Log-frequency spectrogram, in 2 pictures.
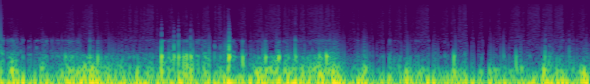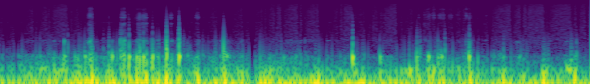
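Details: Stethoscope on the abdomen after drinking cola with Mentos, belly painful: loud, continuous low gurgling and rumbling with scattered pops, active bowel sounds (borborygmi).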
